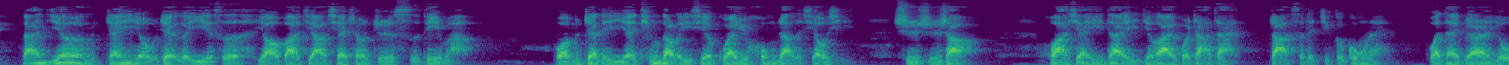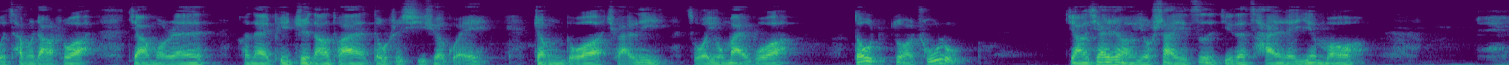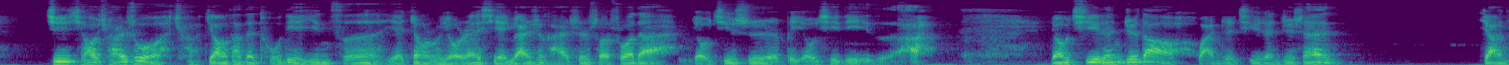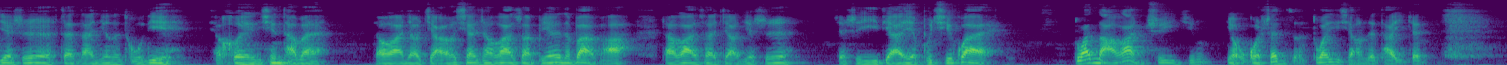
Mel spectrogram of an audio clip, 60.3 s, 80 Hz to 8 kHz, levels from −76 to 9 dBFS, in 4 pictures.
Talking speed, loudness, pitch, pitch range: 205 characters per minute, -19 LUFS, 90 Hz, 85-95 Hz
